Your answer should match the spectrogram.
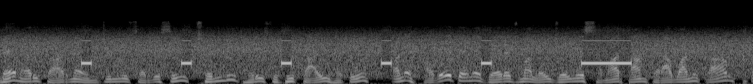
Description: Radio time signal (six pips, as the Greenwich Time Signal), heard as pips, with radio hiss and speech in Gujarati.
